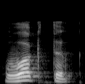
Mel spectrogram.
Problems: none marked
